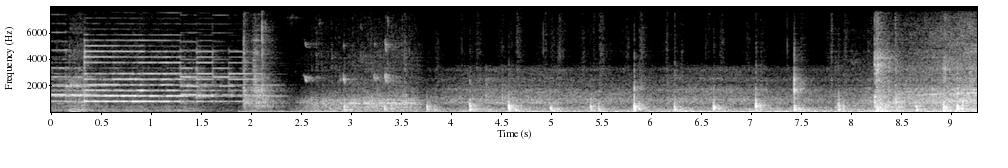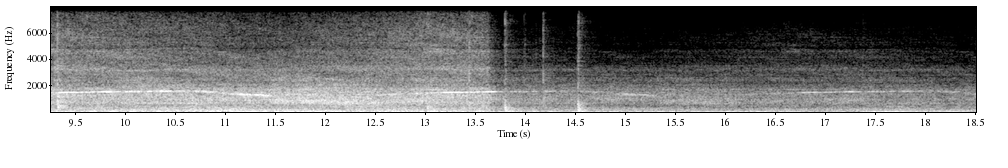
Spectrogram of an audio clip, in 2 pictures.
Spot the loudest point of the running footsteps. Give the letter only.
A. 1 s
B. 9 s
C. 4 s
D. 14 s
B.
